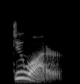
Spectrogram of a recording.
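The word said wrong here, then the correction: Dauwalter: DeWalter, yeah.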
